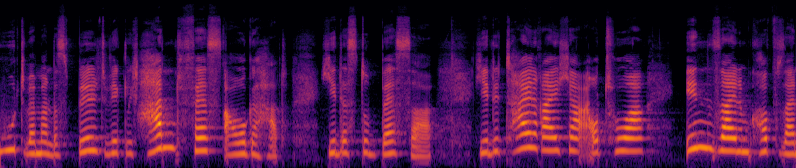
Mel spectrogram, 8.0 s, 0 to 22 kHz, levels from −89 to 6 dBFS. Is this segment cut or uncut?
cut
